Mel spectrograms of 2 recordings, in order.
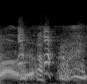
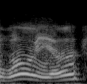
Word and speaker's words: Warrior: The Warrior. Not the Worrier. Yeah. That's how you say it.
